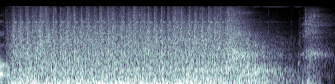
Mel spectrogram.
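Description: Long continuous burst of automatic gunfire from a film soundtrack: rapid shots without a break, fading away shortly before the end.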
